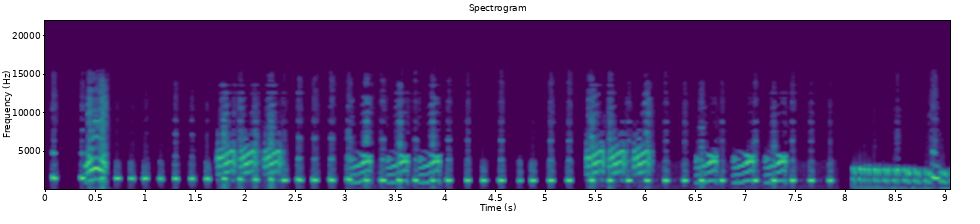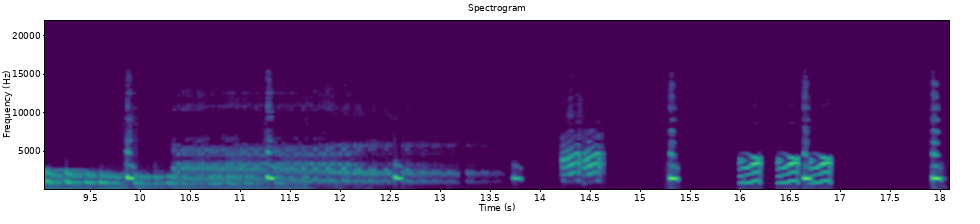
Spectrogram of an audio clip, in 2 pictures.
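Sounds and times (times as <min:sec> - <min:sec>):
crake calls with falling trill: 0:00.4 - 0:13.6.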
